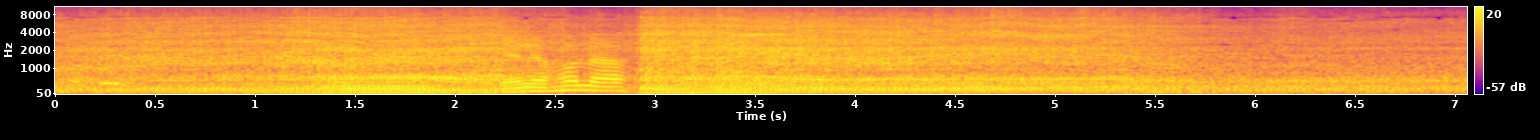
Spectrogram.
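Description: A motorcycle engine roars as it passes close by.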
